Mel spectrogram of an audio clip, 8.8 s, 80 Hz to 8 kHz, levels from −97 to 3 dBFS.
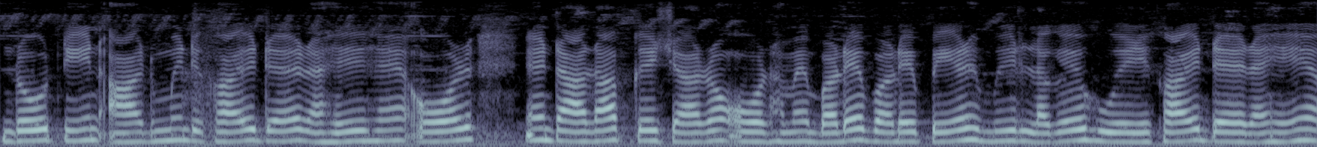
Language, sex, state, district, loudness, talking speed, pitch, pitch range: Hindi, female, Chhattisgarh, Bilaspur, -29 LUFS, 155 wpm, 200 Hz, 190-210 Hz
